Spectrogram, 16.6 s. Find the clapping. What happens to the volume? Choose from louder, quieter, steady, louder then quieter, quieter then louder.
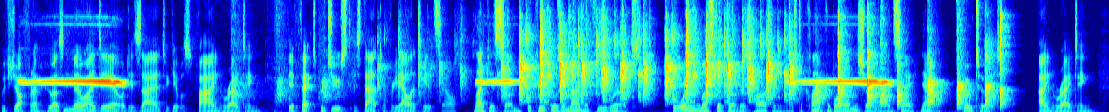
louder.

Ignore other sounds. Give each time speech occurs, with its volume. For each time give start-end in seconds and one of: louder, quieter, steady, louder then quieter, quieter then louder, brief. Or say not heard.
0.0-16.4 steady.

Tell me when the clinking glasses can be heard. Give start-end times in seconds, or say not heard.
not heard.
